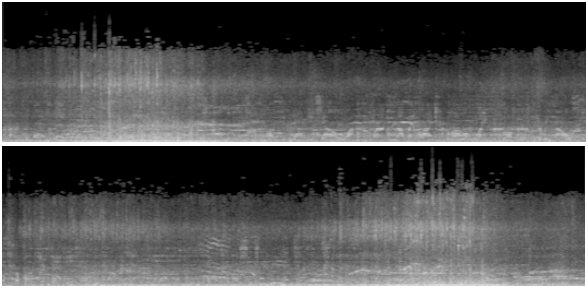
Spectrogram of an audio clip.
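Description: A roller coaster train roars and rattles past on its track.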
